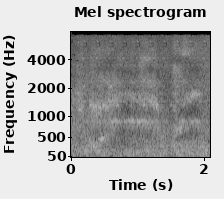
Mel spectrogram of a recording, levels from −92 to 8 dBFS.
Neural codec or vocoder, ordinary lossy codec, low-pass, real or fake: codec, 16 kHz, 1.1 kbps, Voila-Tokenizer; none; none; fake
